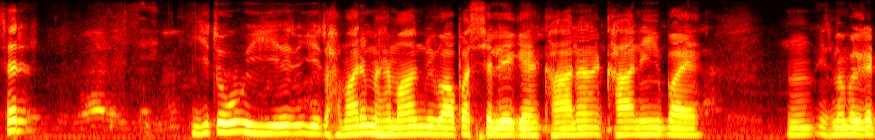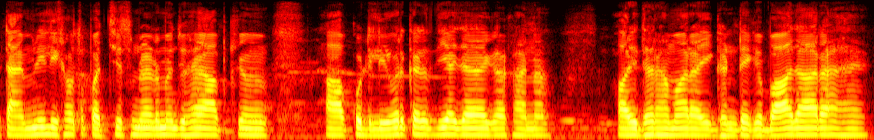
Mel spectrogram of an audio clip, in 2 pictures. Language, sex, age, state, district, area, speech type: Urdu, male, 18-30, Uttar Pradesh, Lucknow, urban, spontaneous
